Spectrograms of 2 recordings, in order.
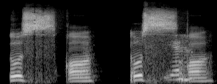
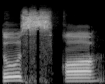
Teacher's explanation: huruf sin ini di antara sifat sin adalah sofir, tipis, tajam. Jadi ketika membaca berikan sin banyak.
